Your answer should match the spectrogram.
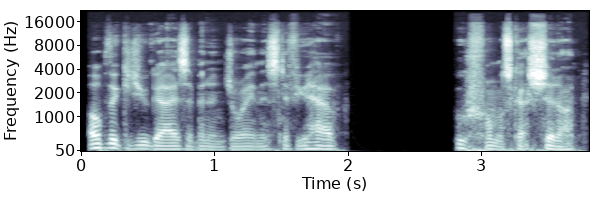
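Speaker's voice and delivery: ordinary delivery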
